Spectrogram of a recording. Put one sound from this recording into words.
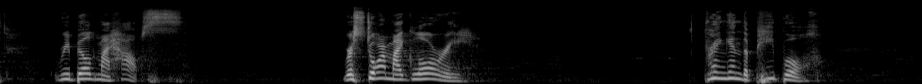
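A woman speaks into a microphone in short, animated phrases with pauses between them.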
